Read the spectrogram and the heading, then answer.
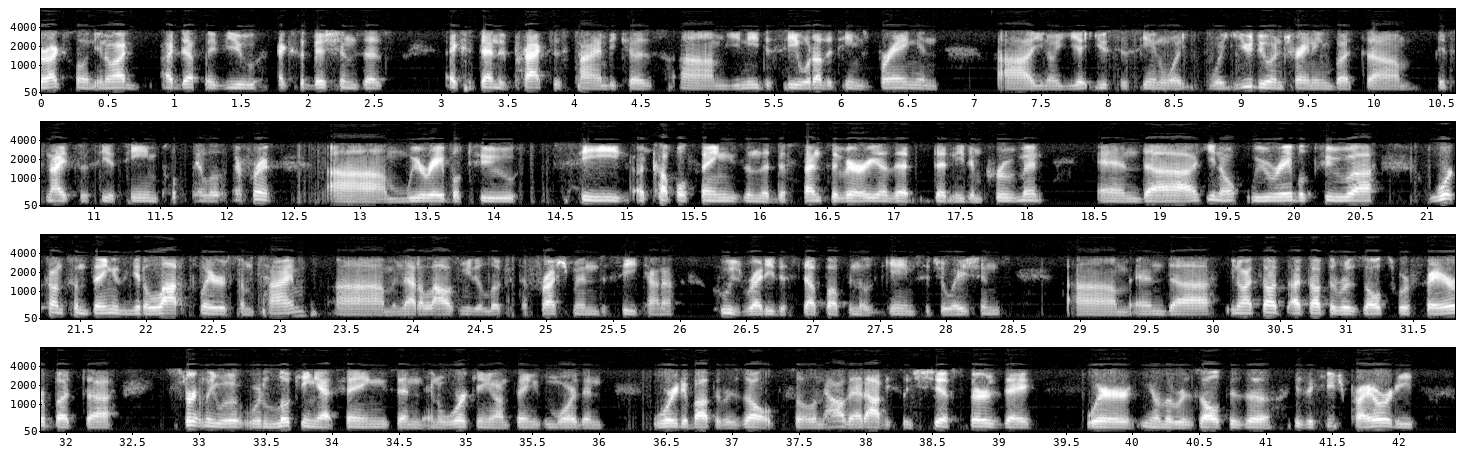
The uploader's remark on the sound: Both call.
